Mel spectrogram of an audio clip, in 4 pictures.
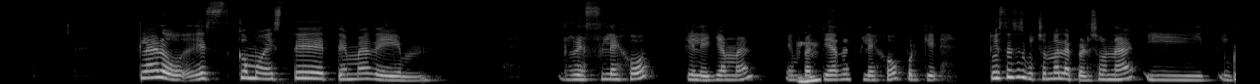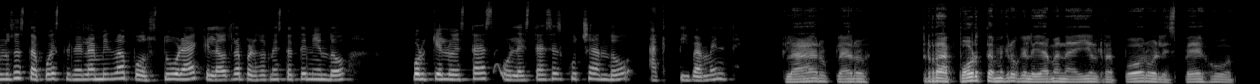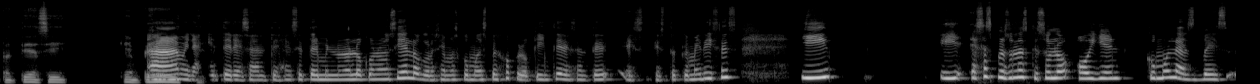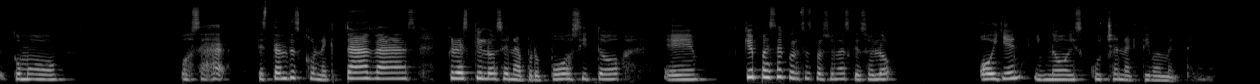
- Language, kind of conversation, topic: Spanish, podcast, ¿Cómo usar la escucha activa para fortalecer la confianza?
- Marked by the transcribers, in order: tapping; unintelligible speech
